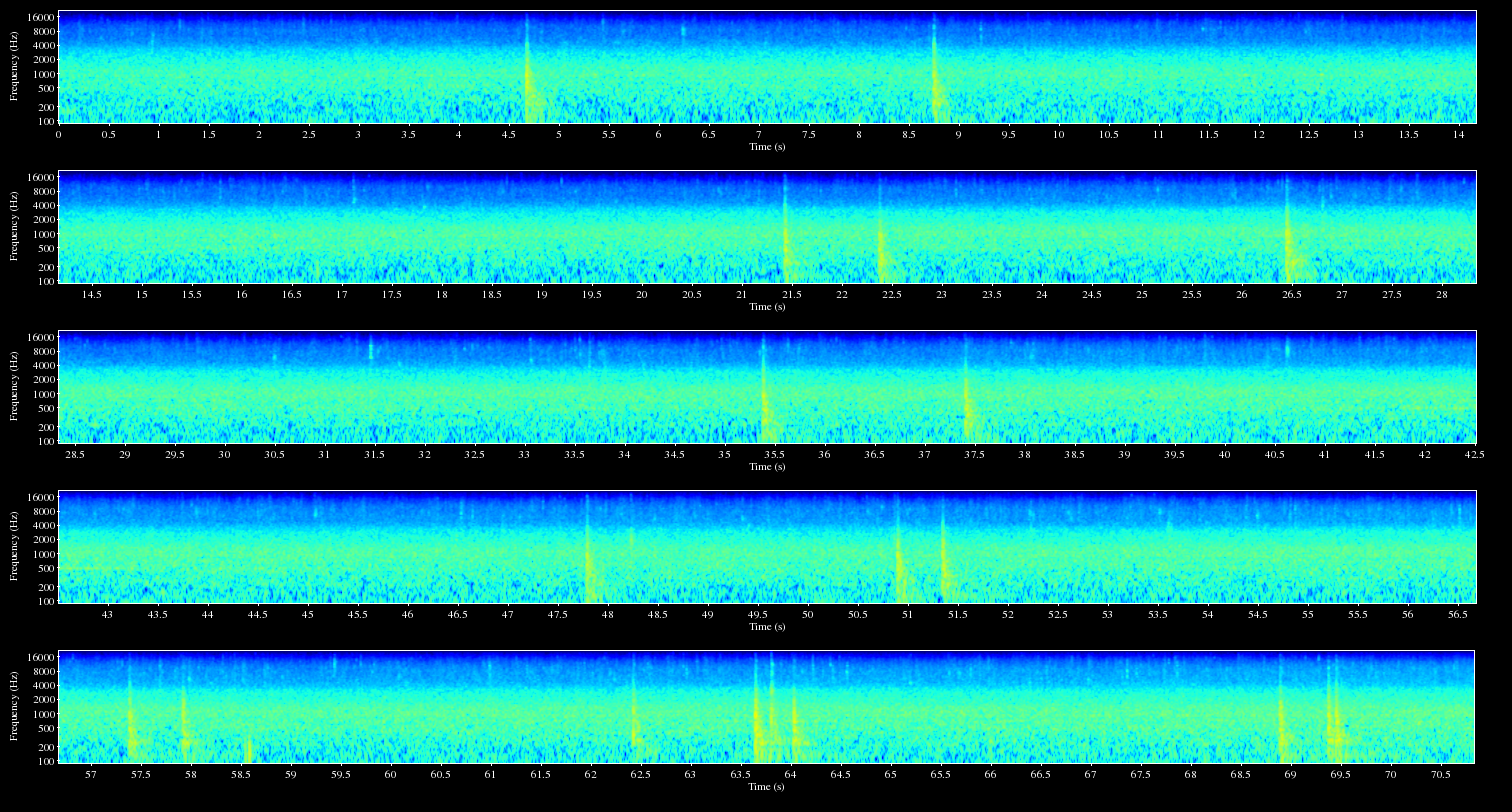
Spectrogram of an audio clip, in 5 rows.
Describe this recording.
A soundscape of my neighborhood during rain. Recorded from a balcony using ZOOM H5.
